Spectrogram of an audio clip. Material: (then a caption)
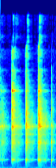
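Stone tile. A painter's utility tool taps four times on a terrazzo-style floor tile, making short, bright, high clicks with a clear tone and very little low end. Each tap dies away quickly. The tile sounds solid at this spot, with no problem.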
